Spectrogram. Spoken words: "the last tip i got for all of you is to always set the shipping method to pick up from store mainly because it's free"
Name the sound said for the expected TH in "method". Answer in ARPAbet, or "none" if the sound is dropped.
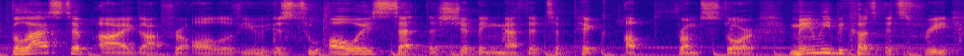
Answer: TH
